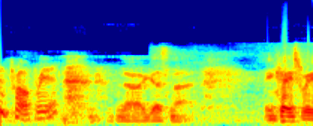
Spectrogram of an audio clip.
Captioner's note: laughs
